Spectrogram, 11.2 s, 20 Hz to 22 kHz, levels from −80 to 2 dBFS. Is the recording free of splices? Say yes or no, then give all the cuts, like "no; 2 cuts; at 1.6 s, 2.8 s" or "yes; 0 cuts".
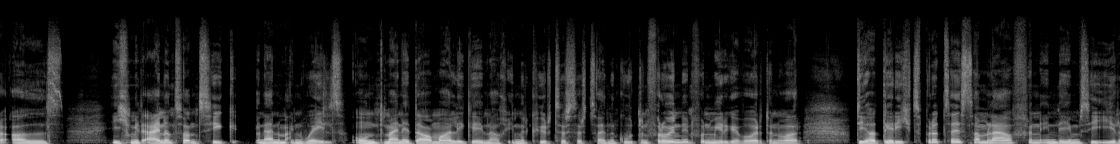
no; 6 cuts; at 2.9 s, 3.4 s, 4.8 s, 5.9 s, 8.5 s, 8.8 s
